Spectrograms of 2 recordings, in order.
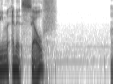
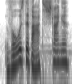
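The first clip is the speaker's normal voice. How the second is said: put-on German line in a Scouse accent, higher; 8 semitones higher than usual. Streamer shows a mate's Scouse German, higher Scouse accent. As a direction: Liverpool vowels on Wo ist die Warteschlange. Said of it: "a Scouse accent sound like when speaking German".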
